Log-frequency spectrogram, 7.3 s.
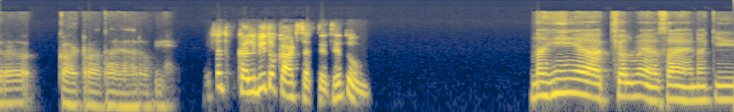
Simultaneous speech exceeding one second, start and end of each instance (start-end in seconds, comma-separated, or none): none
